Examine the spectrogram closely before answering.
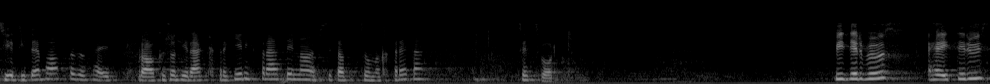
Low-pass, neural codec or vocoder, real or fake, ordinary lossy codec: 7.2 kHz; none; real; Opus, 24 kbps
